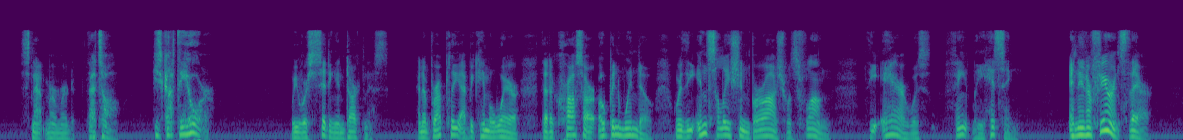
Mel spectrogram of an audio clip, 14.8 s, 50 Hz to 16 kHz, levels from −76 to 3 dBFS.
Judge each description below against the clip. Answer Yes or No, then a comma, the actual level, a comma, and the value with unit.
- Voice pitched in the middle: No, low, 120 Hz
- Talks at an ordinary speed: Yes, average, 155 wpm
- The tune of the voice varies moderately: No, wide, 6.6 semitones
